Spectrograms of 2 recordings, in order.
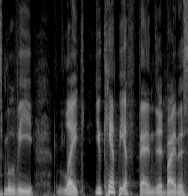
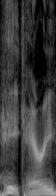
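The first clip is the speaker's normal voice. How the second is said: terrible, high, put-on California stoner voice; 5 semitones higher than usual. Offering to show their really terrible impression of Aiden, terrible Aiden impression. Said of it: "I do a really terrible impression of Aiden".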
